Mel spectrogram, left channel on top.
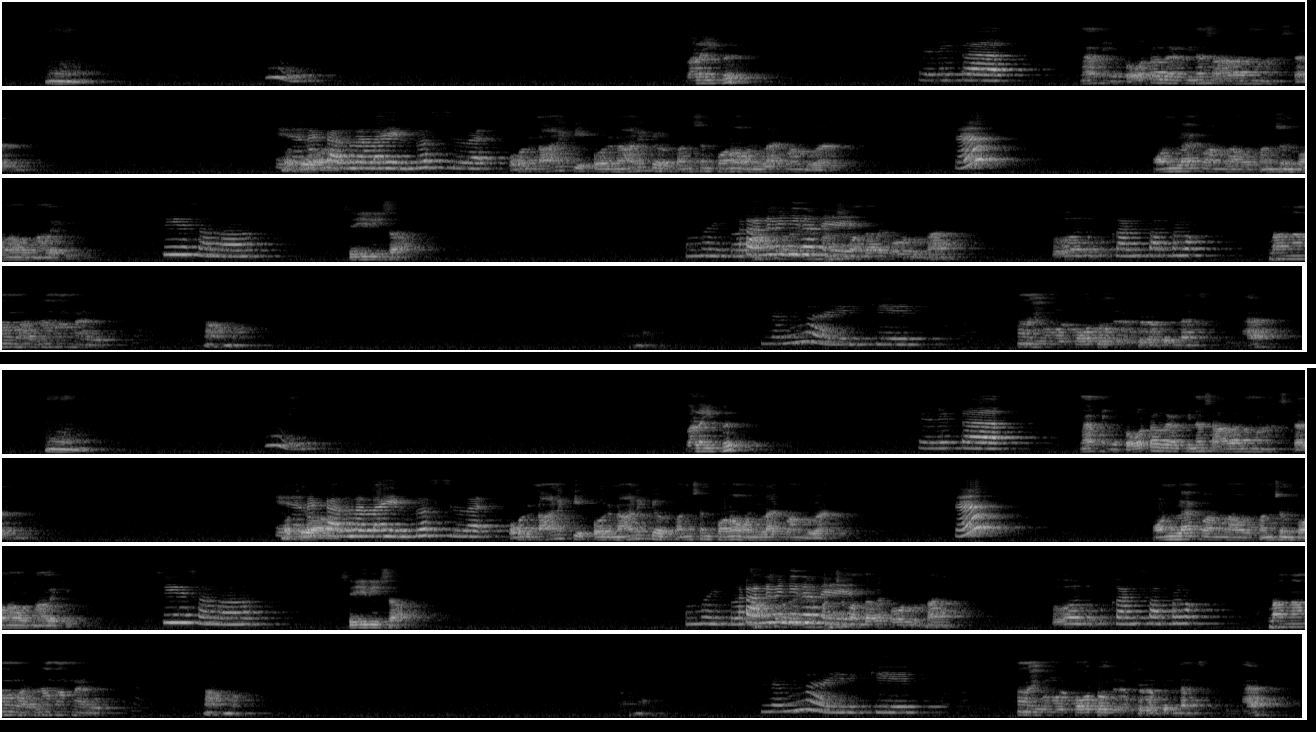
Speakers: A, on the right (about 55°); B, on the right (about 85°).
A: ஹ்ம்
B: உம்
A: வளையுது
B: எனக்கா
A: மேம் நீங்க போட்டோகிராபினா சாதாரணமா நினைச்சுக்காதீங்க ஓகேவா
B: எனக்கு அதுல எல்லாம் இன்ட்ரெஸ்ட் இல்ல
A: ஒரு நாளைக்கு ஒரு நாளைக்கு ஒரு பங்க்ஷன் போனா ஒன் லேக் வாங்குவேன்
B: ஏஹ.
A: ஒன் லேக் வாங்கலாம் ஒரு பங்க்ஷன் போனா ஒரு நாளைக்கு
B: சீரியஸாவா
A: சீரியஸா
B: ஓ மை காட் பண்ண
A: மாசம்
B: வேண்டியதானே
A: ஒரு ரெண்டு பஃபங்க்ஷன் வந்தாலே போதும்ல
B: போது உட்கார்ந்து சாப்பிடுலாம்
A: ஆஹ ஆாமமா ஆாமமா ஆமா ஆமா.
B: நல்லா இருக்கே
A: இவன் ஒரு போட்டோகிராஃபர் அப்படின்னு நினைச்சிட்டு இருப்பீங்க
